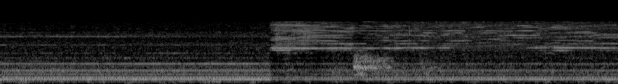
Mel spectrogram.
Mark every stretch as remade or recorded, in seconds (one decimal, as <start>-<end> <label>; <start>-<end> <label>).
0.0-6.2 recorded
